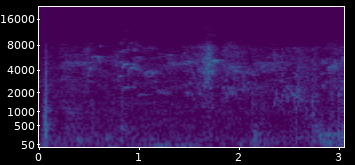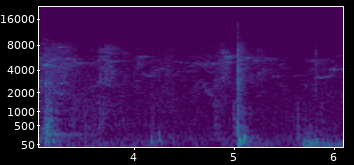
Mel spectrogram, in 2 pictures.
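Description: Birds chirping in the background, with a few faint knocks and one sharp knock about five seconds in.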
